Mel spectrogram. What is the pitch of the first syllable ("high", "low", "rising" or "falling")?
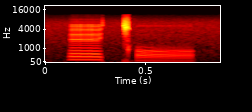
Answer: high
